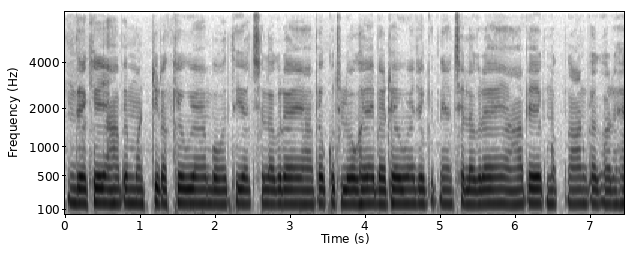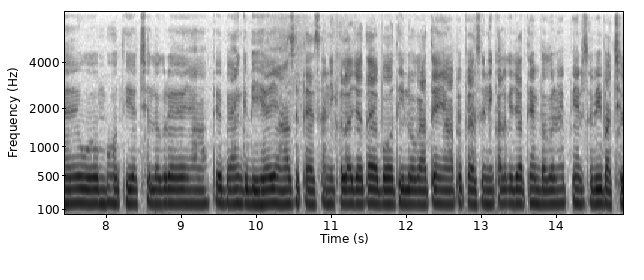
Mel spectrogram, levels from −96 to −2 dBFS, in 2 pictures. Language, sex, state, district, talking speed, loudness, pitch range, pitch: Hindi, male, Chandigarh, Chandigarh, 275 wpm, -14 LUFS, 155-160 Hz, 155 Hz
